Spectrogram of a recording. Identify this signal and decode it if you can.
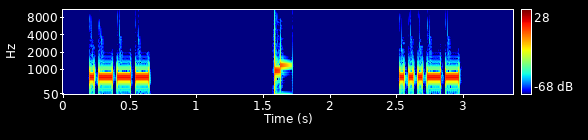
Morse code, heard as a keyed tone, about 36 wpm, 700 Hz. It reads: J 3
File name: Single-Letter-Number-35wpm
